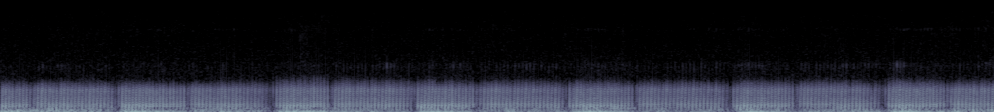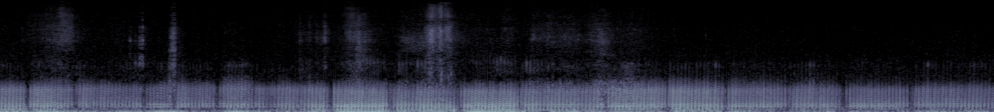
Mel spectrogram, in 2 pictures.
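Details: Baby kitten purring in a dense, even low rumble pulsing with each breath roughly every second, with bright rustling sounds clustered toward the later part.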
